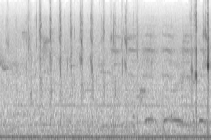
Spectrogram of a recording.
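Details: Ring-tailed lemurs eating, heard as soft rapid chewing and light ticks repeated every few tenths of a second, ending in one sharp crack, over a continuous low hum.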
